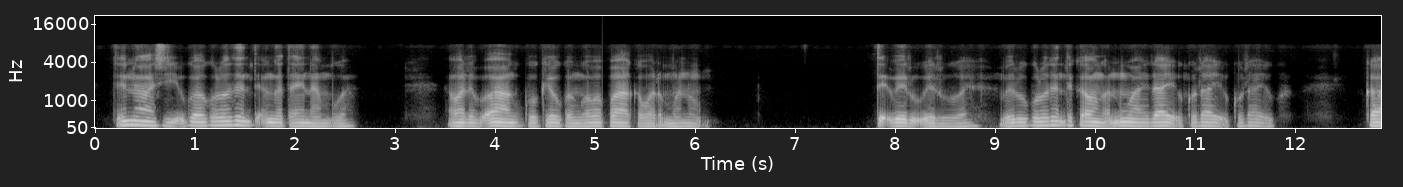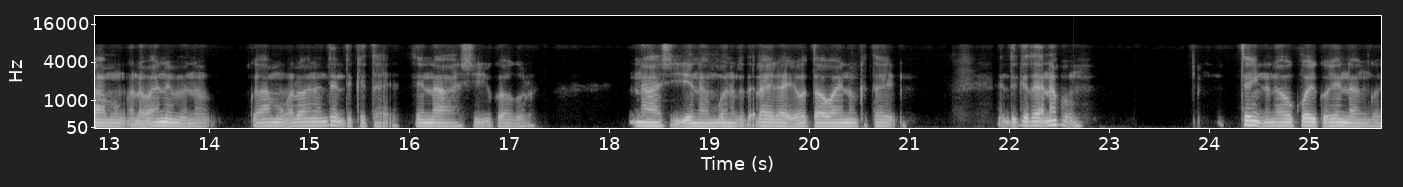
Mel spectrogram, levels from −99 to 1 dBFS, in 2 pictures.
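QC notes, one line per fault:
5.07 s and 22.64 s, dropped buffer (overrun): each time the speech jumps ahead without any gap, around 5 ms missing at 5.07 s and closer to 15 ms at 22.64 s. This likely comes from the capture side failing to read its buffer before the hardware overwrote it, leaving the two sides spliced. On the waveform the trace changes shape abruptly with no flat stretch. The spectrogram shows a thin full-height vertical line where the discontinuity falls.
15.72 to 15.74 s, packet loss on an ADPCM call: a hard-edged hole of about 10 ms, which fits a single lost packet, replaced by silence. Because the decoder's adaptive step size and predictor fell out of step with the sender's, the speech comes back with some roughness before settling within a few tens of milliseconds. The waveform shows a flat gap with steep edges. The spectrogram shows a blank column across the G.722 band up to 7 kHz, then a smeared onset.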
